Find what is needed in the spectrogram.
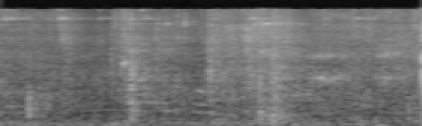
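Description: Footsteps going down a flight of indoor stairs: a few soft, irregular thumps.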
